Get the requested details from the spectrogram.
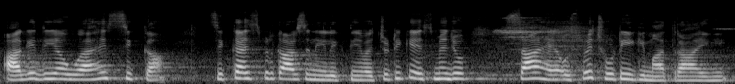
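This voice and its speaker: A woman's voice: on the high side, moderate pace, darkish tone, in a large hall, slight background noise. A woman teaching young children a grammar lesson, patiently asking the class questions and repeating each answer. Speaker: primary school teacher.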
